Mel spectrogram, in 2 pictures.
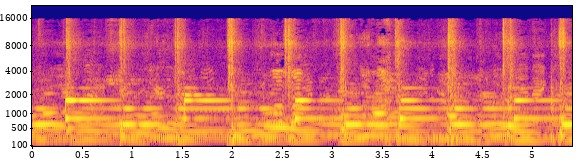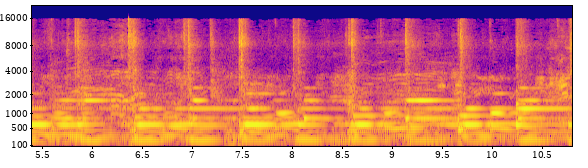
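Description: Jrai cồng chiêng gong ensemble: many copper-alloy gongs, flat and bossed, struck in turn so that their ringing pitches interlock into a repeating melody over a steady pulse of strokes.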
